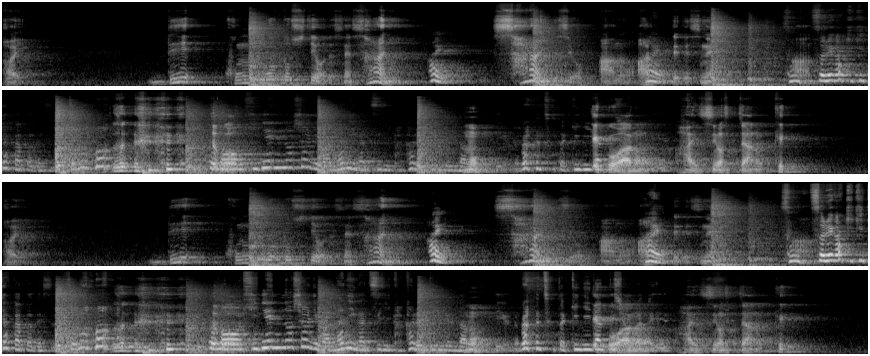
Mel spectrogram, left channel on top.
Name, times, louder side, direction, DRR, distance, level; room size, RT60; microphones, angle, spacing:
voice 1, 1.5-2.0 2.2-4.0 4.9-7.2 7.9-8.1 9.8-11.0 13.2-13.5 14.6-15.1 15.4-16.5, left 3 dB, 60° left, 8 dB, 0.8 m, -25 dB
sound 1, 2.5-3.0 5.3-5.8 7.1-7.9 9.2-9.5 10.5-11.1 11.8-12.4 12.8-13.0, left 1 dB, 25° left, 2.0 m, -27 dB
voice 2, 7.8-9.8 10.7-15.3, right 4 dB, 50° right, 12 dB, 0.4 m, -22 dB
11.0 x 8.4 x 4.0 m, 1.3 s
head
